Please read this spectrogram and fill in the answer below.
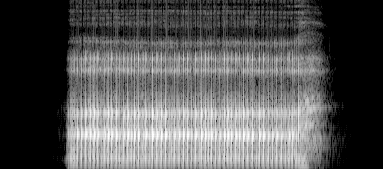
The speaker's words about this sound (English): We'll use this sound to start and end many of our exercises so that we don't start too harshly with our glottis or start with too much air flowing over our vocal cords. Here's an example of a vocal fry.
